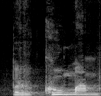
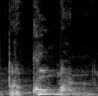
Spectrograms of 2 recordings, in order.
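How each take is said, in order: First: The word ends with an m sound. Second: The word ends with an n sound. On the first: The speaker calls it right. "bergumam jadi berguman" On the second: The speaker calls it wrong. "salah sudah"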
